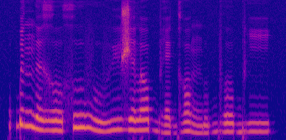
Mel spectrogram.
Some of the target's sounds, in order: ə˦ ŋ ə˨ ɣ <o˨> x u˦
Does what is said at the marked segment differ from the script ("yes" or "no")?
no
